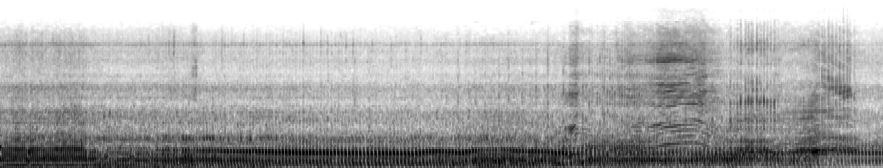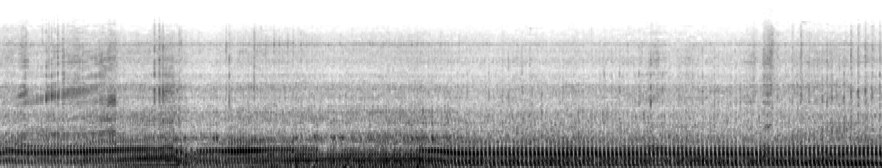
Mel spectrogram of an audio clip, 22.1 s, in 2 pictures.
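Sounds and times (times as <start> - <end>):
dirt bike engine running: 0.0 - 22.0.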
